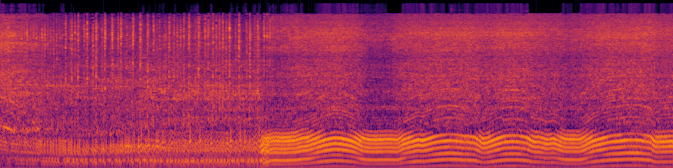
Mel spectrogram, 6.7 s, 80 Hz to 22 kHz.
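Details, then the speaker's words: Titan TTL759CHN petrol chainsaw, heavily used over winter, cutting at full throttle: screams then revs sag and surge every second or so; bogging at high revs, progressively worse, carburetor suspected. "this was pretty much the bunch of saws that would bog down on high revs and in the video you may see this it's progressively got worse"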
